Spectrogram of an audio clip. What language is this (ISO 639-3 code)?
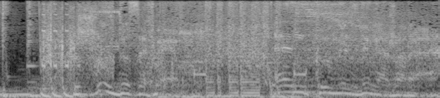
kaz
